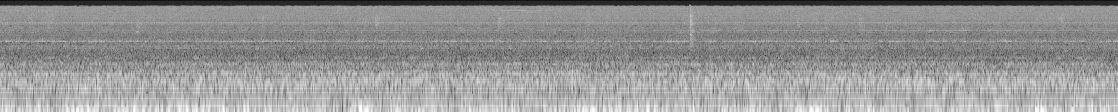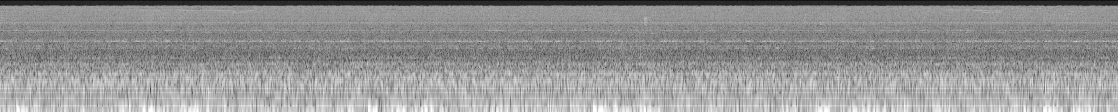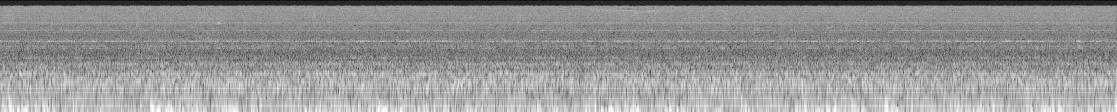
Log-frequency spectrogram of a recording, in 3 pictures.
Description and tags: Tomt kök
The sound of an empty kitchen.
kitchen, empty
